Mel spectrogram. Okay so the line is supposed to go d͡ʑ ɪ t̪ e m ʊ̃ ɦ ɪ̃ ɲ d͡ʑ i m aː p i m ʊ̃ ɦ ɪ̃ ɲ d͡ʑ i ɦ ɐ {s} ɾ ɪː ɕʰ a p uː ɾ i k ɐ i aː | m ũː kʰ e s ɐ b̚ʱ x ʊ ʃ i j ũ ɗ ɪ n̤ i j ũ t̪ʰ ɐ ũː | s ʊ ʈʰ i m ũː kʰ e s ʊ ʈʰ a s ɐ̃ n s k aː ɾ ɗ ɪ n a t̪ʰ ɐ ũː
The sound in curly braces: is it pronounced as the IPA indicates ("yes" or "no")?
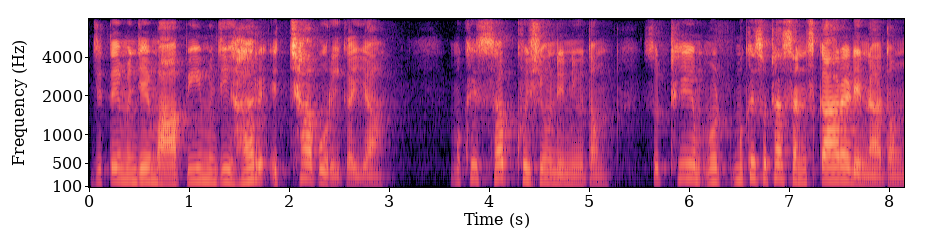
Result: no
